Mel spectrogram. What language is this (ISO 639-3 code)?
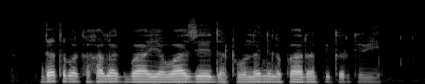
pus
